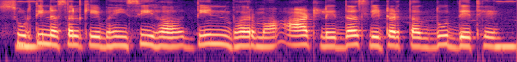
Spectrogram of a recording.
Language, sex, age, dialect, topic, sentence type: Chhattisgarhi, female, 18-24, Western/Budati/Khatahi, agriculture, statement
